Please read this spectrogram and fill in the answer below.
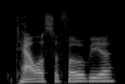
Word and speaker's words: thalassophobia: Thalassophobia.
